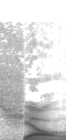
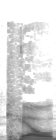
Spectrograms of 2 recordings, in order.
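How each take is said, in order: First: The name begins with an SH sound. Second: The name begins with a hard K sound. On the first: The speaker calls it right. "but it's Shell" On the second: The speaker calls it wrong. "it looks like it says Kel"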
